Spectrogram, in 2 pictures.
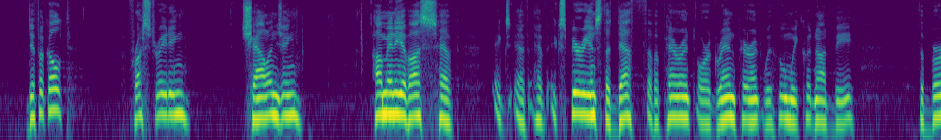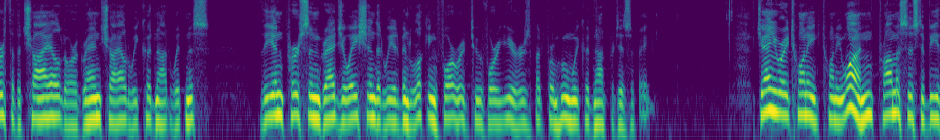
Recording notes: Message and Charge delivered during the Combined Worship service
